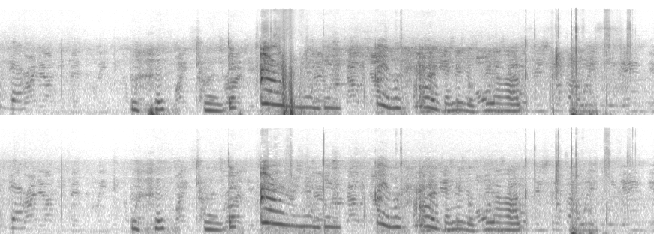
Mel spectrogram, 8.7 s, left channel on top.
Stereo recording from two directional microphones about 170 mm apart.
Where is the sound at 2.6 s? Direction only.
Centre (ahead or behind).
